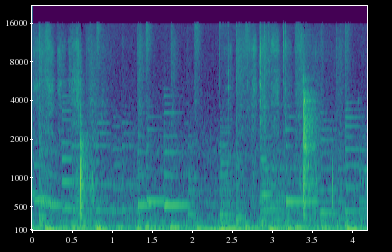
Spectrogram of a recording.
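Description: Chef's knife slicing through seared, pepper-crusted tuna and striking a wooden cutting board: two sharp knocks, about half a second in and near the end. Soft background music plays underneath.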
